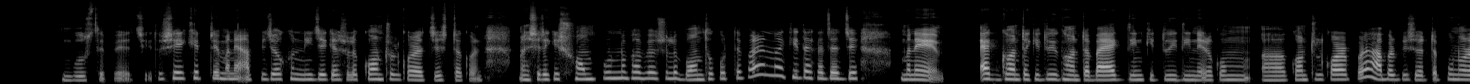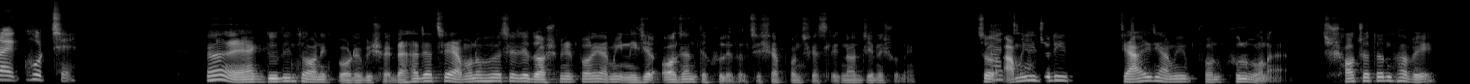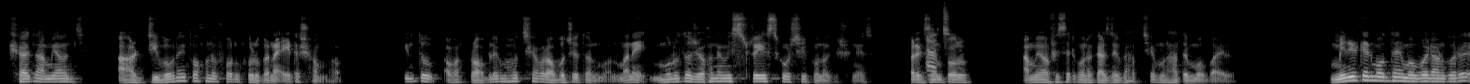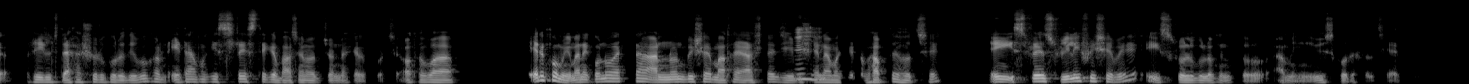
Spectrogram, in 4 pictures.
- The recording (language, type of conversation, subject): Bengali, advice, ফোনের ব্যবহার সীমিত করে সামাজিক যোগাযোগমাধ্যমের ব্যবহার কমানোর অভ্যাস কীভাবে গড়ে তুলব?
- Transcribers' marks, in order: tapping; "হয়তো" said as "সয়তো"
